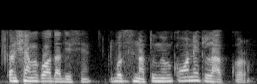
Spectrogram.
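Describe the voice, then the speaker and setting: A man's voice: on the high side, rapid-fire, no room sound. Young man earnestly telling his story. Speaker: caller. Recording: dull, dry radio studio sound.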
